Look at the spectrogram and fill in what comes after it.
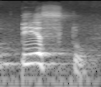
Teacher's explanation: Se você é da região do sul de Minas, por exemplo, você tende a pronunciar a palavra como texto, e aí você vai ter um som S.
